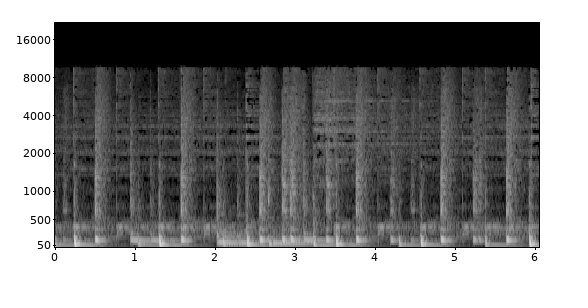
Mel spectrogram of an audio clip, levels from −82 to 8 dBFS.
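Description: From start to finish the music sounds dull and smeared, with a warbling, fizzy texture on sustained tones and nothing above about 9.7 kHz. This is likely AAC compression at a low bitrate, around 32 kbps, which trims the top band and coarsely quantises the rest.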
